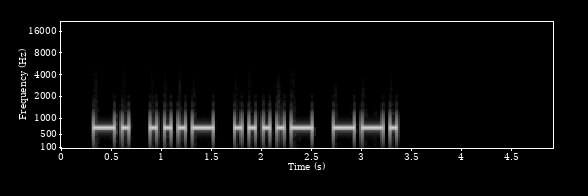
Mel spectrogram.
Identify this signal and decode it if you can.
Morse code, heard as a keyed tone, about 17 wpm, 700 Hz. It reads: NV4G
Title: USA Call Signs - 4 Characters - Repeated 3x - 17wpm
